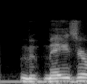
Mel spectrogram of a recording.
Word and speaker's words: Mazur: Do you pronounce it Mazur, Robert?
